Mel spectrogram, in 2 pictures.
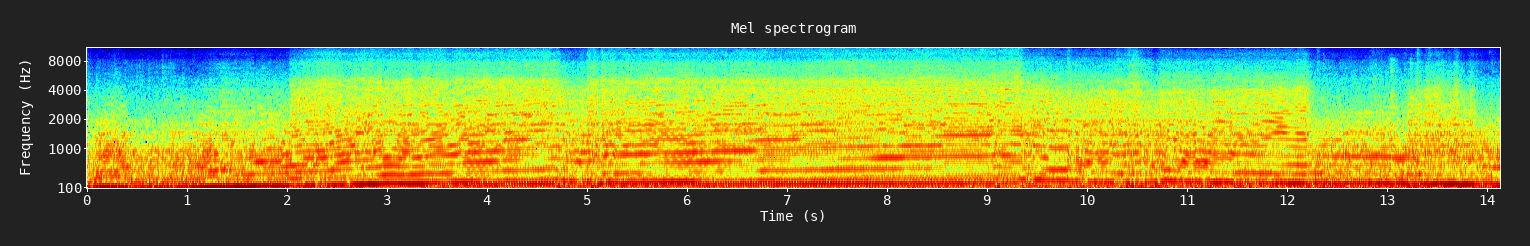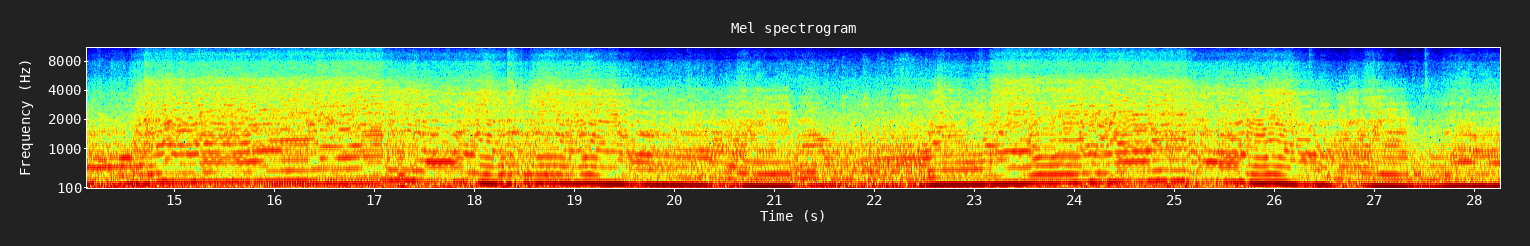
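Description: Race car's engine heard from inside the stripped cabin, pulling hard and easing off over and over as it laps the circuit. The engine note climbs and falls in long sweeps, with several quick drops in pitch at gear changes.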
